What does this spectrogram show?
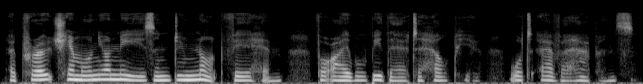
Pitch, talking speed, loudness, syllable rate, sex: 190 Hz, 185 wpm, -17 LUFS, 4.5 syllables/s, female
